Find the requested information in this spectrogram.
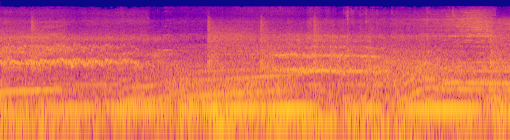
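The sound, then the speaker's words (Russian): A black Toyota without number plates speeds past, its tires squealing and skidding over a continuous loud engine roar. Sliding, whining tonal squeals rise and fall throughout. “Водитель черной Тойоты, примите вправо. Видую черную иномарку. Без госномеров. Слишком быстро едет, слишком быстро едет.”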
